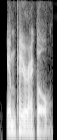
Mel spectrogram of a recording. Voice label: "empirical", American

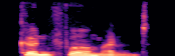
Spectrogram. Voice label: "confirmand", Indian

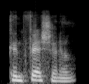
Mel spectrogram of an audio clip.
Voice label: "confessional", Indian

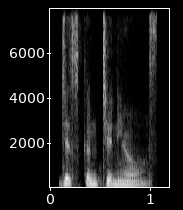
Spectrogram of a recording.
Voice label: "discontinuous", Indian

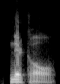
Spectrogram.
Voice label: "nickel", American

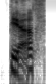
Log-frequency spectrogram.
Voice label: "piaffe", Indian; Dictionary

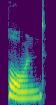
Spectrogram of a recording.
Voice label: "horned", Indian

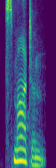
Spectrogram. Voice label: "smarten", Indian

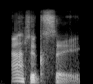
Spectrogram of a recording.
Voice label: "ataxy", British

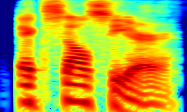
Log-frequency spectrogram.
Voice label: "excelsior", American

